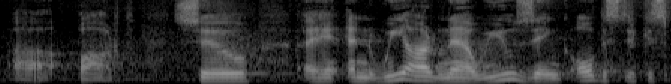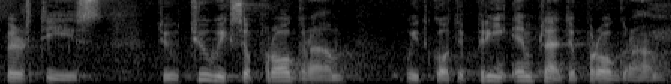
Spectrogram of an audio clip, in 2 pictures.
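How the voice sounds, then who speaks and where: Middle-aged male doctor from Iraq, halting conference speaker, mic in a reverberant hall with faint hum. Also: medium pitch. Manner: halting, frequent fillers, warm and gracious. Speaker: pain physician giving a conference talk. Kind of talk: conference lecture. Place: large lecture hall.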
